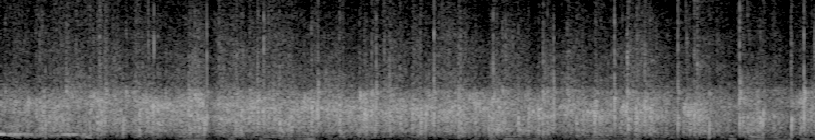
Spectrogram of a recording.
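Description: Sustained audience applause welcoming Dr. Nabil Azzam to a medical lecture, steady and full across the whole stretch with no break, the clapping of a sizeable room heard close and loud.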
